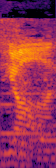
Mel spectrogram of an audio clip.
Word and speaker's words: Jan: Pronunciation first name is Jan, actually, so Jan Geldsetzer.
